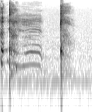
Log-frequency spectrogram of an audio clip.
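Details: Two sharp coughs from a young child, recorded while a parent tries to capture her long, nasty cough; the first cough trails into a brief voiced sound, over a faint steady hum.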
